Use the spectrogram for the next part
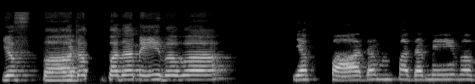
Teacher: పాదం పదమేవ యఫ్ పాదం పదమేవ అంటే మనకు వ్యాకరణం ప్రకారంగా ఏంటంటే ఉచ్చారణలో నిరుక్తం ప్రకారంగా విసర్గ తర్వాత మనకు ప వచ్చినప్పుడు అది ఫ లాగా మనం అన్నమాట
